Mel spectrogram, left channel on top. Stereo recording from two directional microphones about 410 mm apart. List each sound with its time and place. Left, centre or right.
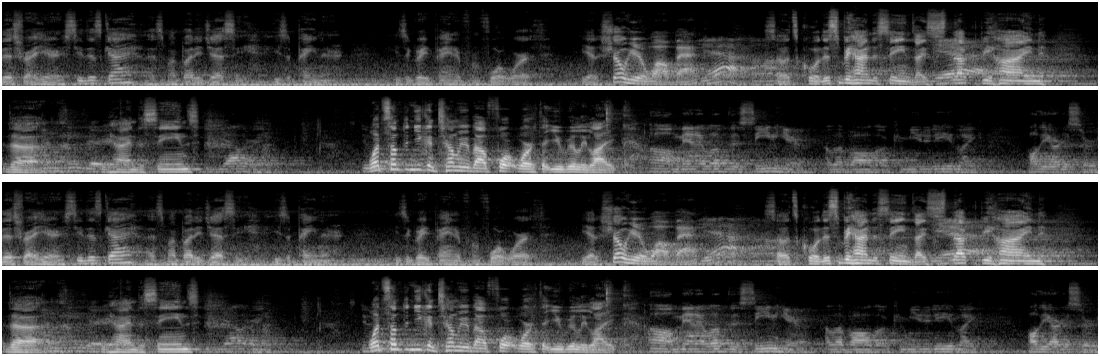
0.0 s a man's voice: centre
5.8 s a man's voice: centre
14.6 s a man's voice: centre
17.4 s speech: centre
20.2 s a man's voice: centre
